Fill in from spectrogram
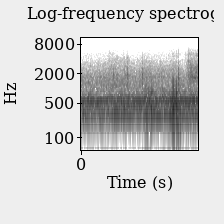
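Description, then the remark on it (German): A steady rush of moving air, a draft blowing through a mine tunnel, with a low droning hum underneath and a slight swell near the end; no voices. “Aber es ist irgendwie, man hat die ganze Zeit so den Wind im Nacken, was jetzt im Moment ganz vorteilhaft ist, weil das Aufnahmegerät im Moment vor meinem Körper ist, sodass ich hoffe, dass ich den Luftzug so ein bisschen mit meinem breiten Kreuz”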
